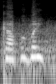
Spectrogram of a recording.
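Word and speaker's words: Copperwaithe: Copperwaite. And Miss Copperwaite, how do you do, my dear? Mrs. Copper what? I didn't get the last part of the name. Wait. Spelled W-A-I-T-H-E, but pronounced wait.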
